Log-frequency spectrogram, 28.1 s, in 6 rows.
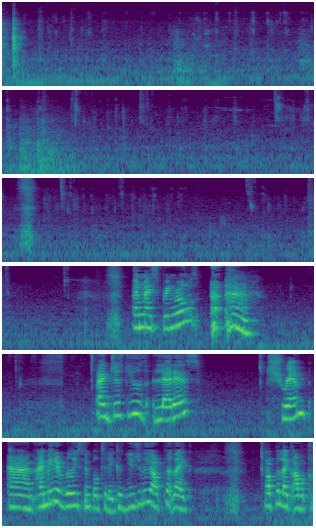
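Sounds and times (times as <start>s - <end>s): person chewing: 0.4s - 5.0s, 5.6s - 15.4s, 18.4s - 19.4s.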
